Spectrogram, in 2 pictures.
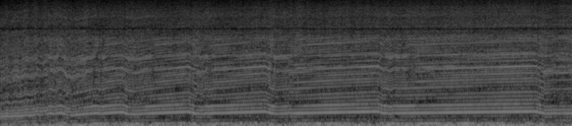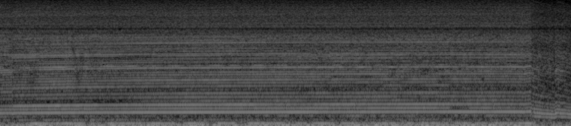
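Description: A racing car engine screams loudly, rising in pitch through quick gear shifts.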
